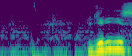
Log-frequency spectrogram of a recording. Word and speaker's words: gris: greece means in swedish it's spelt like this and it's pronounced the same sort of we say greece griez means pig yeah that's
